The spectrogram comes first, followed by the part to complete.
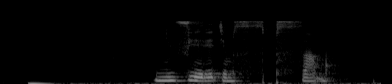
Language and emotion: Russian, angry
